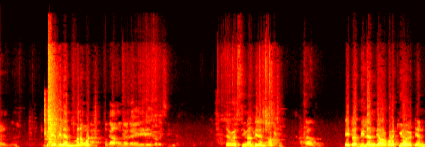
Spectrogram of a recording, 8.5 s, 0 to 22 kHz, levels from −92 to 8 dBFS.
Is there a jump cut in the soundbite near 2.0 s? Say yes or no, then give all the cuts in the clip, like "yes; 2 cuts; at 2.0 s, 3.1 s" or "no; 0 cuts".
yes; 1 cut; at 2.0 s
